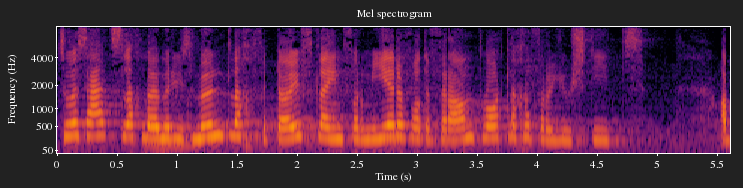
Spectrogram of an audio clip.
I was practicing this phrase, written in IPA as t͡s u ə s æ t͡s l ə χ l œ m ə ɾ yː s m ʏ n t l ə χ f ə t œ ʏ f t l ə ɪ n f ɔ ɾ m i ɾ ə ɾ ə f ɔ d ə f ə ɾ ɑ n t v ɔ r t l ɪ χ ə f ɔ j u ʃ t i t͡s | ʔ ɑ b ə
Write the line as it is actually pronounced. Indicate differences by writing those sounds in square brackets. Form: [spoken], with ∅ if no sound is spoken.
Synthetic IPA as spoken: t͡s u ə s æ t͡s l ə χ l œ m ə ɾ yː s m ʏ n t l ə χ f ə t œ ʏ f t l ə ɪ n f ɔ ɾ m i [∅] ə ɾ ə f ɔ d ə f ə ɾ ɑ n t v ɔ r t l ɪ χ ə f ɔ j u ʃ t i t͡s | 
